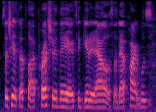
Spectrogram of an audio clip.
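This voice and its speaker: A woman's voice: fairly low pitch, steady tone, a little fast. A woman in her twenties co-hosting a podcast, talking casually and informally with plenty of slang. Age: 20s. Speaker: podcast co-host. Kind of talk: casual chat.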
